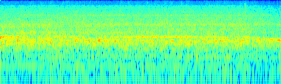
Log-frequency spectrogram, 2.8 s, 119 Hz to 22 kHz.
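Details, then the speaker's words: Older yellow Numatic James JVP180 vacuum, heavily used and abused with a dust-clogged filter, runs but has no suction. A steady motor whine with a faint high tone slowly sags and sounds off; the motor's condition is a concern, cause unconfirmed. "has no subsea suckie right now so we're gonna have to fix that but the motor sounds aren't right considering the amount of abuse this machine has been through"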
